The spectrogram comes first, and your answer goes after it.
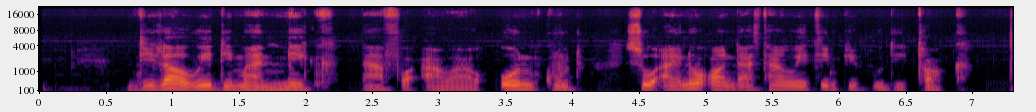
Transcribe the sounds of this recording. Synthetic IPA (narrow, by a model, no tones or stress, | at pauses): dilɔwedimãnmek | nafɔʔawaõnɡud | soʔaɪnoʔɔ̃ndas̬tʰãndwetĩnpipudetʰɔk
